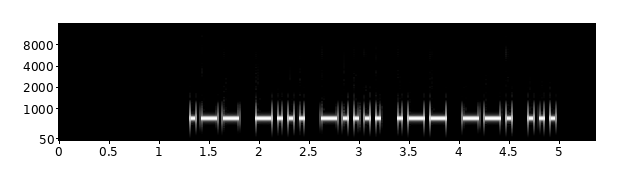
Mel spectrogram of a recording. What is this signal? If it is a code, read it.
Morse code, heard as a keyed tone, about 24 wpm, 700 Hz. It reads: WB6WGS
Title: Speed Racing - USA 2x3 Call Signs 22wpm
